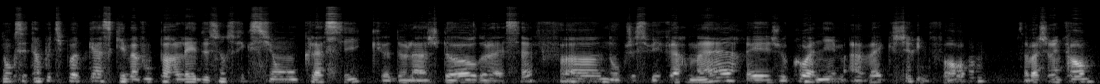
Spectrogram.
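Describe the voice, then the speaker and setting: A man, co-hosting a casual podcast chat with a relaxed, chatty manner and frequent hesitations. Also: medium pitch, unhurried, vocal fry, a little hiss or hum. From France, Paris. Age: 40s. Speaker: podcast co-host.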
